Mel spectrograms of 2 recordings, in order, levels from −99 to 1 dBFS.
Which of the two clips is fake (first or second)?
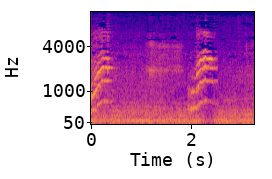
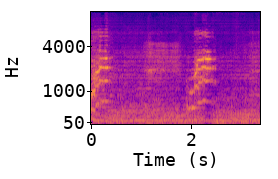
second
